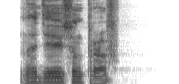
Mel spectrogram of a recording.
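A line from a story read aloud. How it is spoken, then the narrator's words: Grumble. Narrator (Russian): проворчал тот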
